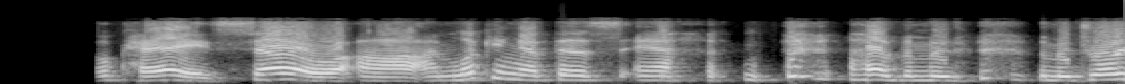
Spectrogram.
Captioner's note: laughing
